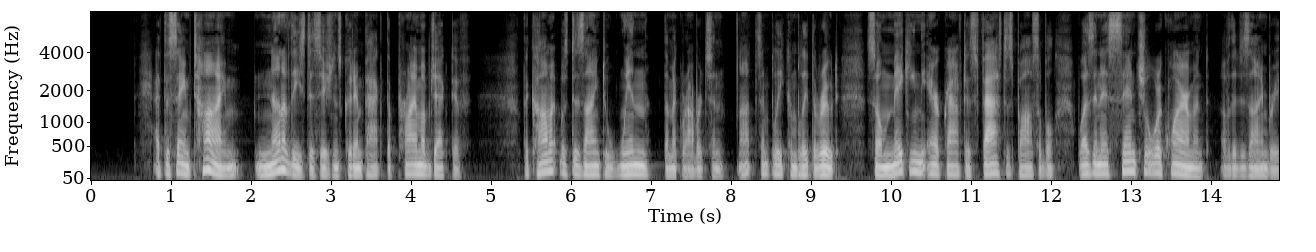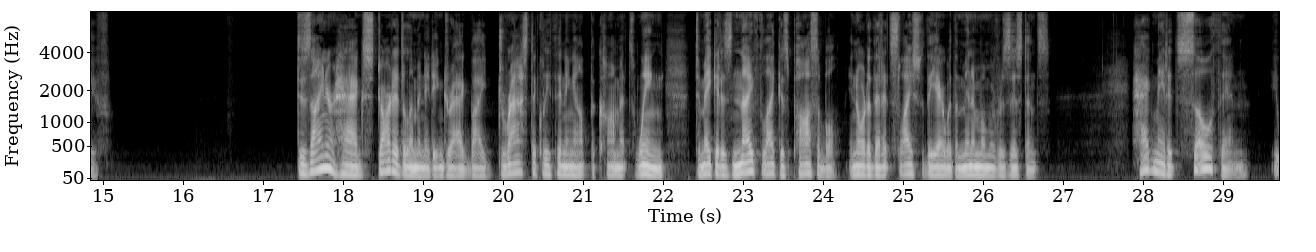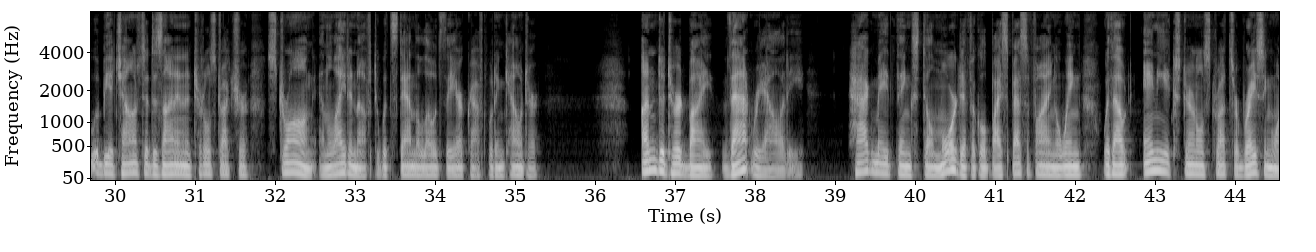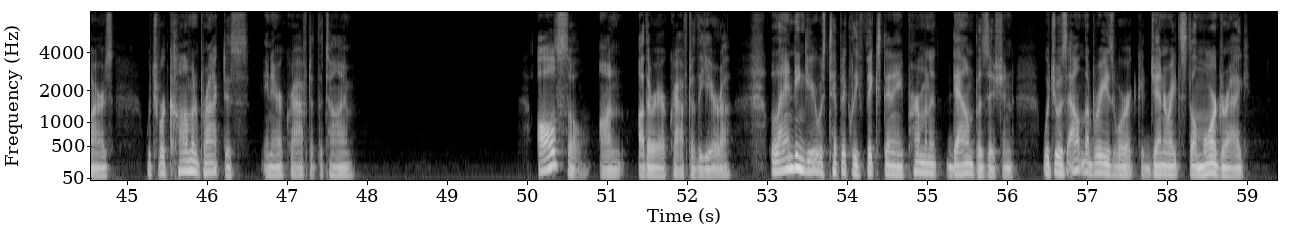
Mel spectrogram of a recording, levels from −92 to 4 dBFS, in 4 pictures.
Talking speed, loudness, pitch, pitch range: 165 wpm, -24 LUFS, 90 Hz, 85-105 Hz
